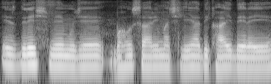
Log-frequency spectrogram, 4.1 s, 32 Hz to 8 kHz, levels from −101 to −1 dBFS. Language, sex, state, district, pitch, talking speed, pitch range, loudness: Hindi, male, Jharkhand, Ranchi, 100 Hz, 160 wpm, 100-105 Hz, -18 LUFS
